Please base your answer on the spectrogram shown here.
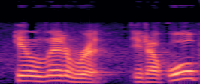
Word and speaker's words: illiterate: 그러면 글을 읽고 쓸 수 없는 사람, illiterate이라고 발음이 나오죠. 발음이 조금 어려워요. 왜냐하면 L하고 R이 같이 가 있으면 한국 사람들이 좀 발음하기 어려운 부분이니까 좀 연습해 주시고요.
